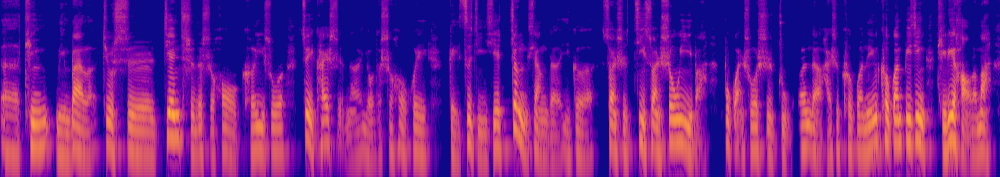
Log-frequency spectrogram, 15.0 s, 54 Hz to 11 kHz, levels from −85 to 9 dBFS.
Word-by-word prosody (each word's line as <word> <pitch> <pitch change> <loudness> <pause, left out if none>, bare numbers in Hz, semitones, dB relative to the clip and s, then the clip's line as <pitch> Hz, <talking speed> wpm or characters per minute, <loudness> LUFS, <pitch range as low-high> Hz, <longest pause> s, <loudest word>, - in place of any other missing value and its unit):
呃， 110 -2 -6
听 135 0 0
明 105 -3 -3
白 115 - +5
了。 100 +3 -9
就 140 -3 +1
是 110 -5 -2
坚 175 -1 +7
持 120 -9 -6
的 120 +1 -4
时 115 -2 -10
候， 105 -2 -5
可 120 0 -6
以 120 -1 0
说 120 0 -5 0.2
最 - - +4
开 145 +1 -2
始 145 0 -11
呢， 100 +4 -14
有 95 -5 -9
的 100 - -21
时 115 - -10
候 115 -1 -8
会 110 -2 -6 0.3
给 105 -3 -7
自 150 - -1
己 105 -4 -8
一 - - -9
些 130 +7 -1
正 130 0 +3
向 100 -1 -5
的 90 +1 -9
一 110 -4 -13
个 100 -4 -8
算 - - 0
是 - - -7
计 - - -2
算 - - 0
收 155 0 +3
益 135 -7 +3
吧， - - -10 0.2
不 - - -1
管 - - -3
说 125 -1 -2
是 110 -2 -6
主 110 - -9
观 130 0 -1
的 - - -2
还 - - -10
是 125 +2 -9
客 115 -1 -6
观 115 0 -4
的。 120 - +1
因 140 - +3
为 - - +5
客 160 -1 +4
观 155 +1 +5
毕 155 0 +5
竟 150 -4 +6 0.2
体 125 - -1
力 170 - +11
好 160 - +3
了 110 0 -5
嘛， 120 0 +1
120 Hz, 255 characters per minute, -23 LUFS, 105-130 Hz, 0.3 s, 力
